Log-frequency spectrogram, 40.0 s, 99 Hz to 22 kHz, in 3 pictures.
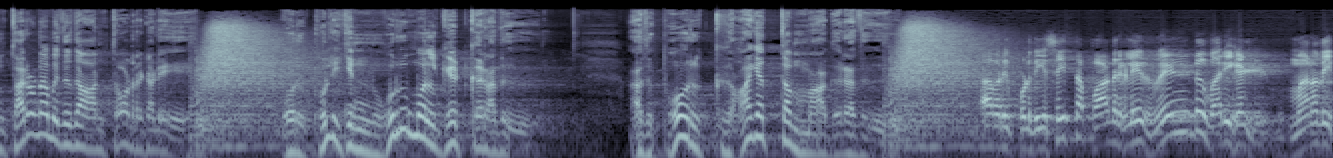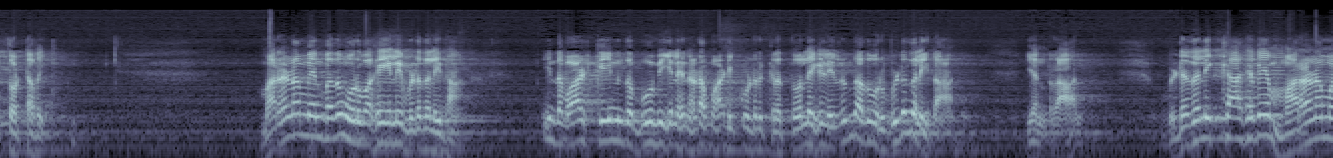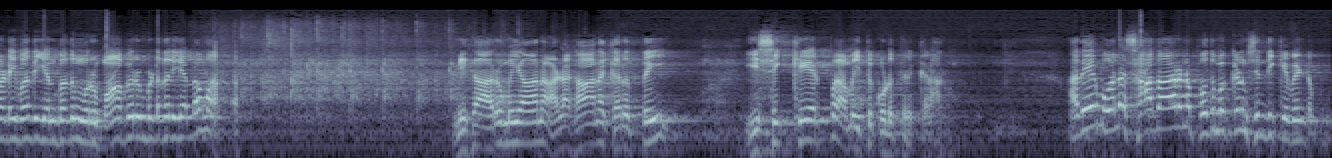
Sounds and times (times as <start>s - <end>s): Male speech, man speaking: 0.0s - 2.0s, 2.8s - 5.5s, 6.3s - 8.9s, 9.8s - 14.0s, 16.0s - 18.1s, 18.8s - 23.0s, 23.6s - 24.3s, 25.0s - 29.1s, 31.2s - 33.5s, 34.2s - 36.3s, 37.4s - 39.9s.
